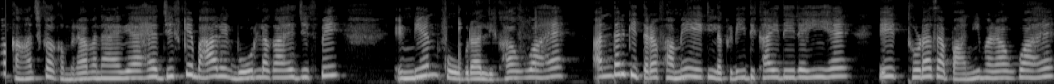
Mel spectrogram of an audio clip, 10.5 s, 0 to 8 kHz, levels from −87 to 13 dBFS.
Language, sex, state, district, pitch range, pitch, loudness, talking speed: Hindi, female, Uttarakhand, Tehri Garhwal, 235-285 Hz, 255 Hz, -24 LUFS, 200 wpm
